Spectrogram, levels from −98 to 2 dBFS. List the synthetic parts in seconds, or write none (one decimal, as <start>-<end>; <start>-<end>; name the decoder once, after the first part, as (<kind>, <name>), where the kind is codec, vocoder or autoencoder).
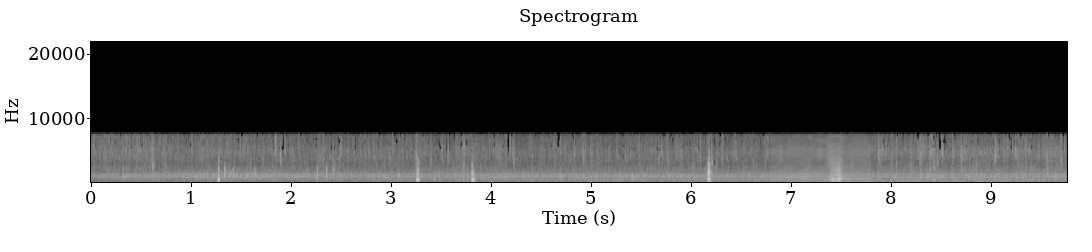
6.8-7.8 (vocoder, Vocos)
